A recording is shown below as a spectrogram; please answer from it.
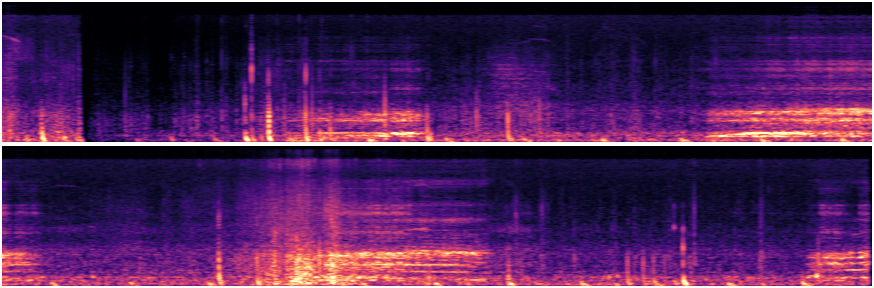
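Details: Adult man, an actor, snoring while asleep, recorded by a friend: quiet snoring with several long, rattling breath sounds over a steady background hiss.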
